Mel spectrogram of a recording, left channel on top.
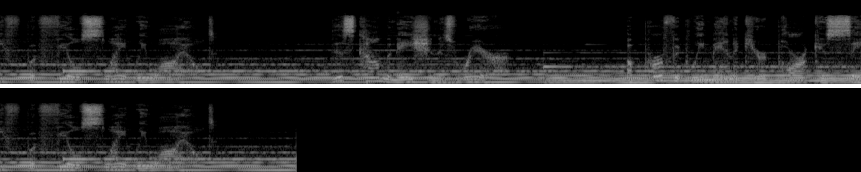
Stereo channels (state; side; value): drops out; right; at 3.0 s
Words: but feel slightly wild. This combination is rare. A perfectly manicured park is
